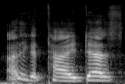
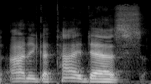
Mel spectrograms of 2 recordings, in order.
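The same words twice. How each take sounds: First: Louder, higher Japanese thanks; eager bowing robot repeat. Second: A polite Japanese thanks; Japanese robot. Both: Acted. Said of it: "speaking Japanese to you".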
